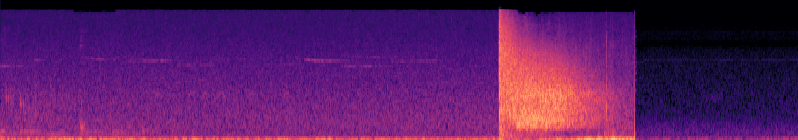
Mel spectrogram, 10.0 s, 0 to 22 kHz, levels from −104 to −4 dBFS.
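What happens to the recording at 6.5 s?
At 6.46 s the audio abruptly slows by about 5.8% and drops roughly a semitone in pitch (about 104 cents), holding that detuned state until 8.04 s, when it returns to normal speed. That's a drift correction step, likely from clock-matching software changing the playback rate in a single jump to rebalance its buffer. Because speed and pitch move together, it sounds like a sudden sag in the tape. Real corrections of this kind are a tiny fraction of a percent, so this one is gross.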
